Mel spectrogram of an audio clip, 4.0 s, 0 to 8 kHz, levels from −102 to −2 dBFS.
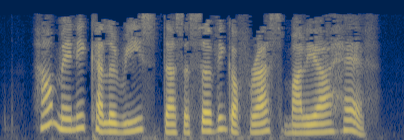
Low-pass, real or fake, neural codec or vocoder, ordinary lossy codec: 7.2 kHz; fake; codec, 24 kHz, 0.5 kbps, DualCodec; MP3, 24 kbps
